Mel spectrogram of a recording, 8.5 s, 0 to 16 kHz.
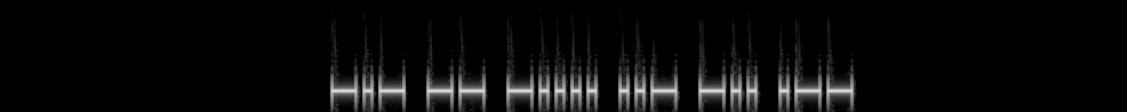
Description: Morse code, heard as a keyed tone, about 21 wpm, 700 Hz. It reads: KM6UDW
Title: USA Call Signs - 6 Characters - Repeated 3x - 20wpm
